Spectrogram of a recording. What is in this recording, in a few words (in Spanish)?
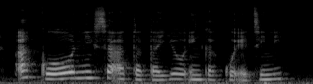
Reaccion alergica, San Juan Mixtepec San Juan Cahuayaxy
